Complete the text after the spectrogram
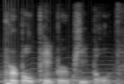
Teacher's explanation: there's like a burst of air that goes directly to the mic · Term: plosive noises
